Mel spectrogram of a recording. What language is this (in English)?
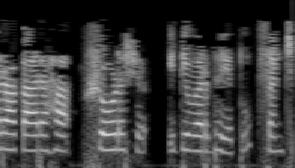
Sanskrit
